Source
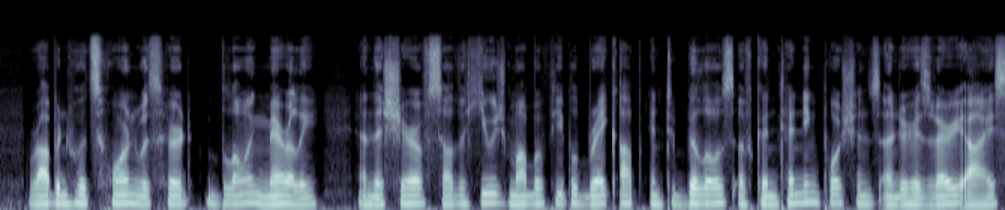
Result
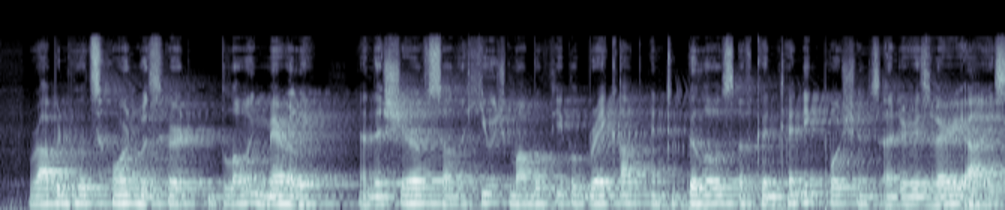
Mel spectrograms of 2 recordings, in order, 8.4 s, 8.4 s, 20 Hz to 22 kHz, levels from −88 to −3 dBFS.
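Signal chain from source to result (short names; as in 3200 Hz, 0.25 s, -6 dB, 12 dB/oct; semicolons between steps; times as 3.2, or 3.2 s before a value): dynamic EQ 1200 Hz, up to -7 dB, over -40 dBFS, Q 1.8; spring tank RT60 1.2 s, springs 41/60 ms, chirp 35 ms, DRR 2 dB; gain +4 dB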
